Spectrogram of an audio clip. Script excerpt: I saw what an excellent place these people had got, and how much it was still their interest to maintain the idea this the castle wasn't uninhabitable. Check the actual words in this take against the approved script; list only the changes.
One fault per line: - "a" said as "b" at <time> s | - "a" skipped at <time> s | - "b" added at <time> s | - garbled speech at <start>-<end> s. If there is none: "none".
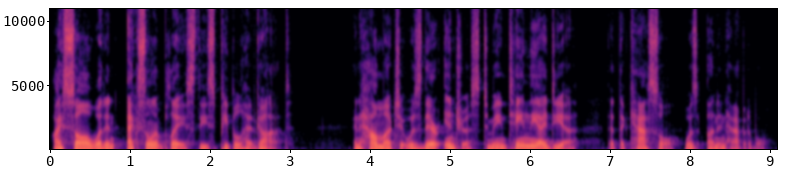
- "still" skipped at 4.6 s
- "this" said as "that" at 7.0 s
- "wasn't" said as "was" at 7.9 s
